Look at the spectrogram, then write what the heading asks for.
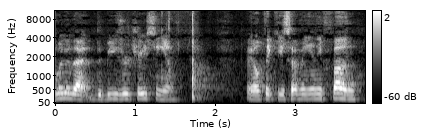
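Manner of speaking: ordinary delivery, nothing marked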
